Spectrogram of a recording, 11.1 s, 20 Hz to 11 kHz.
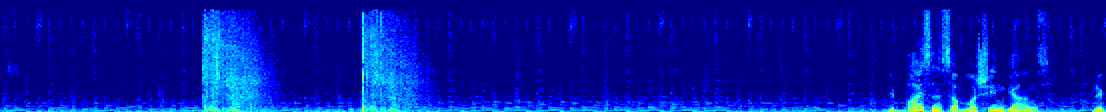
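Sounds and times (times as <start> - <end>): background music: 0.0 - 11.0
rifle shots: 2.0 - 3.0, 3.6 - 4.7.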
